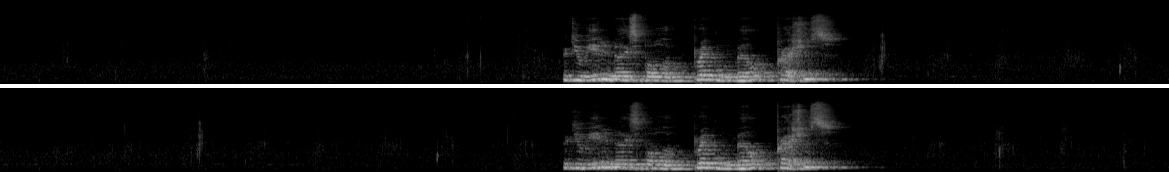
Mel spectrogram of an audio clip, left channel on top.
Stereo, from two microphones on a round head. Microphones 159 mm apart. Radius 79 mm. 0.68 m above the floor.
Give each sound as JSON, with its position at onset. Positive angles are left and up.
{"t": 5.6, "sound": "a man speaking", "side_deg": 55, "distance_m": 1.1}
